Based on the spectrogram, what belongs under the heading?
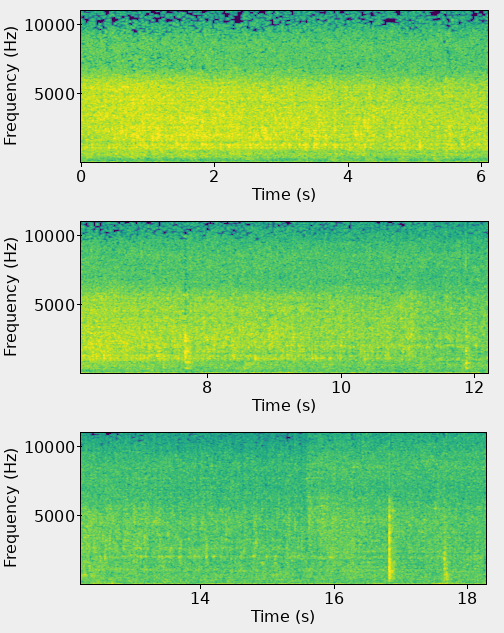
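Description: Marinated chicken sizzling loudly in hot oil in a kadhai as it is added. The sizzle slowly dies down, and a few sharp clicks come in the second half.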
